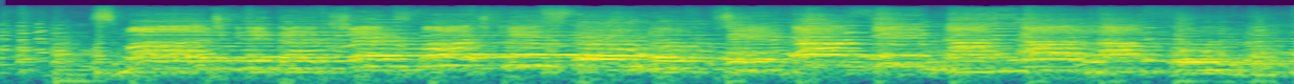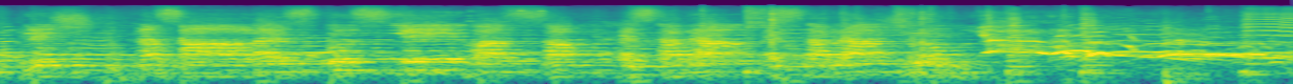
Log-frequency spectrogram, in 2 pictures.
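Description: A group of voices singing a song together over band accompaniment, with a steady bass beat about twice a second.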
